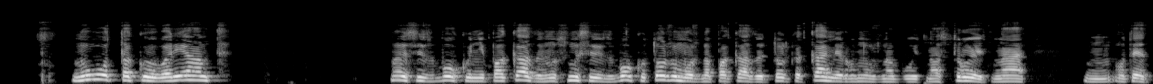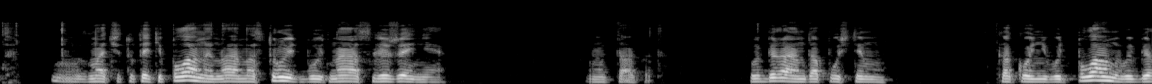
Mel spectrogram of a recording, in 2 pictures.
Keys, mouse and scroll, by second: 1.4-2.7 middle drag, 2.7 scroll down 1, 3.7 middle click, 5.1-6.6 middle drag, 7.4 scroll up 1, 7.6 middle click, 13.7 drag.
